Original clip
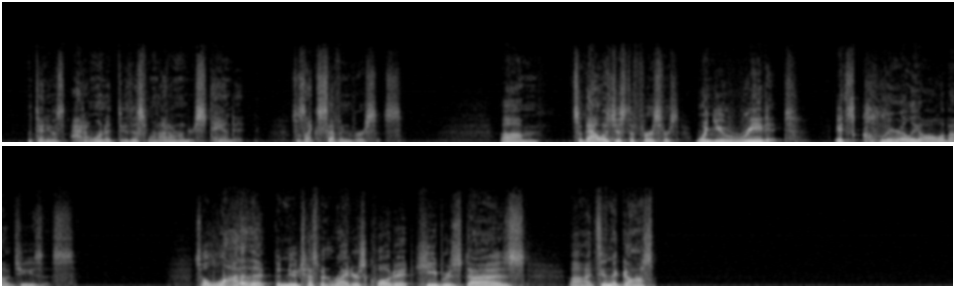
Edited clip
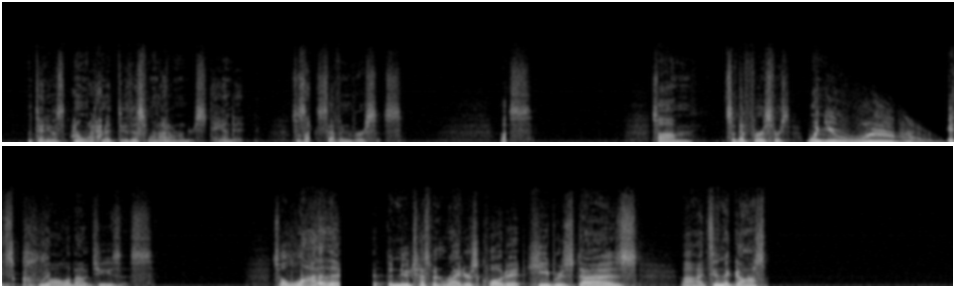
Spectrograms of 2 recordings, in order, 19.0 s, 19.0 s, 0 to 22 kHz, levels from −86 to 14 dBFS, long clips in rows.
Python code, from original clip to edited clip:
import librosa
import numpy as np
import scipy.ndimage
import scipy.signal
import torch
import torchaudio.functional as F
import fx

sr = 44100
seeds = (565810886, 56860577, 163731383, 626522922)

y = fx.edit(x, sr, fx.reverse_span(start_s=0.72, length_s=0.27),
    fx.clip_gain(start_s=1.66, length_s=0.54, db=-7.5),
    fx.fade_in_span(start_s=3.06, length_s=0.62, curve='qsin'),
    fx.cut(start_s=5.85, length_s=0.42),
    fx.tape_stop(start_s=7.06, length_s=1.28),
    fx.cut(start_s=8.87, length_s=0.33),
    fx.duplicate(start_s=9.97, length_s=1.53, to_s=5.02),
    fx.insert_silence(at_s=12.1, length_s=0.34), tone=tone)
